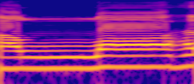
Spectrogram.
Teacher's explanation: اللہ کا لام زبر کی وجہ سے موٹا پڑا جائے گا، اس کے اوپر کھڑی زبر بھی ہے، ایک الف کے برابر کھینچ کر پڑھیں گے۔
